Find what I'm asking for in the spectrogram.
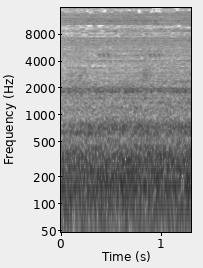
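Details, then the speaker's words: Older gas pressure camp stove on a Stansport propane converter, burner lit: steady low gas roar with even hiss, heard being regulated down, no sputter or surge; normal burner roar. "You know, it's it's very unfortunate that it's so bright, but you can hear like I'm going to turn this down. You can hear the sound of the gas literally being regulated down"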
